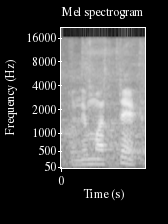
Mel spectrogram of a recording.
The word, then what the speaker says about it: Illumatec: Illumatec, правильно говорить.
